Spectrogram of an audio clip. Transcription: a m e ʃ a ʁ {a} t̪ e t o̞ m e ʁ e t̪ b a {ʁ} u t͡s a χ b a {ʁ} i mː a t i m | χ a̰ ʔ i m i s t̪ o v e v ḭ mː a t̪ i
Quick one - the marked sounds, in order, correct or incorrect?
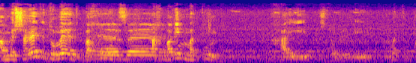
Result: incorrect: e, incorrect: χ, correct

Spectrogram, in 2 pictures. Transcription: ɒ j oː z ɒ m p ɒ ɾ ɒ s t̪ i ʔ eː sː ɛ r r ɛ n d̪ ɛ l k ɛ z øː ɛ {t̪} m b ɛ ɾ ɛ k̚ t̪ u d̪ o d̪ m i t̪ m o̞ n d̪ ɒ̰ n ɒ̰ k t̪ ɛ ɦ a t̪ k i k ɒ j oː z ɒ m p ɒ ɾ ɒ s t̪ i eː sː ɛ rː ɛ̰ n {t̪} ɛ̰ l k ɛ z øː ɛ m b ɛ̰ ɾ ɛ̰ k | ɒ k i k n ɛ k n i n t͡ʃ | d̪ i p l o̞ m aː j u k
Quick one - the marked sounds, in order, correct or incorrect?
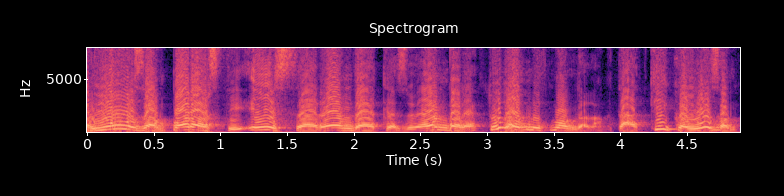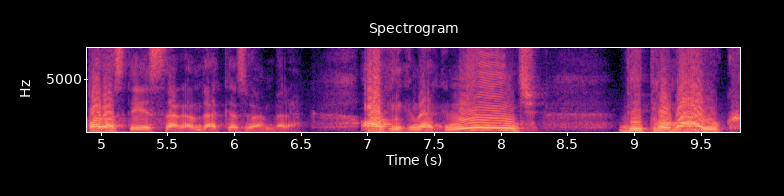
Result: incorrect: none, incorrect: d̪

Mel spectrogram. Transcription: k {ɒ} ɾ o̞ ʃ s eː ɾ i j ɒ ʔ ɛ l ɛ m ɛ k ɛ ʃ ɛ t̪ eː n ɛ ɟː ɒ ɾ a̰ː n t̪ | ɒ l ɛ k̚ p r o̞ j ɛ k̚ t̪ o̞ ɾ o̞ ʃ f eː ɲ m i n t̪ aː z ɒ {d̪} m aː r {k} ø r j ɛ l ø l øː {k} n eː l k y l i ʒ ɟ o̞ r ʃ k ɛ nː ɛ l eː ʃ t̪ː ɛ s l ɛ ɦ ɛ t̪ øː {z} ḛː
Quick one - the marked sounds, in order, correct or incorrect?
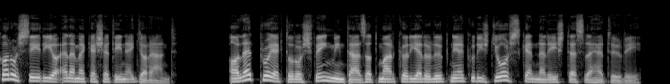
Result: correct, incorrect: t̪, correct, correct, incorrect: v

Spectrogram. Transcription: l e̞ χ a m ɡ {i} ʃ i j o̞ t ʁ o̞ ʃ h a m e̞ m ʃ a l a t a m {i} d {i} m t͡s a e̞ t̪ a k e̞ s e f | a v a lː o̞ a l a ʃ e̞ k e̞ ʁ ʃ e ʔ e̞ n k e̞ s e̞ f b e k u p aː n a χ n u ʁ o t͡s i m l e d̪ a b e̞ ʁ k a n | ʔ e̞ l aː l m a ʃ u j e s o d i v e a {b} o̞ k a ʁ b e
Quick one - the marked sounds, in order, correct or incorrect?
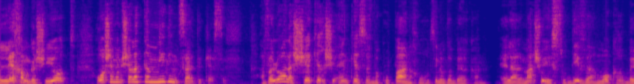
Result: incorrect: a, correct, correct, incorrect: m

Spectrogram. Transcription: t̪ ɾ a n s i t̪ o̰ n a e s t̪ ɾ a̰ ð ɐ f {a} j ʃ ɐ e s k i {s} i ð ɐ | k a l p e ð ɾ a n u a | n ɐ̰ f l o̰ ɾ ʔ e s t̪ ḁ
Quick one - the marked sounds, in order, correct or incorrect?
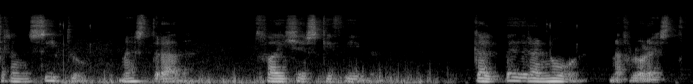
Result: correct, incorrect: θ

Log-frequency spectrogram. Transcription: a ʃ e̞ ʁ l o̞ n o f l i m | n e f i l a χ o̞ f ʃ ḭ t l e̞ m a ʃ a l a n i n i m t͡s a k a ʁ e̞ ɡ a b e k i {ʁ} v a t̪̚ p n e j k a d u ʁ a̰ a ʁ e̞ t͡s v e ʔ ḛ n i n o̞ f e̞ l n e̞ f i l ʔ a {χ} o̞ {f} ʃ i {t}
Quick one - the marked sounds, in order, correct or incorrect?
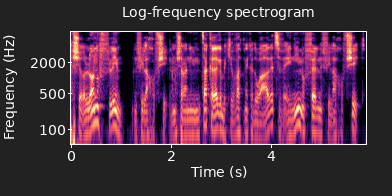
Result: correct, correct, correct, correct

